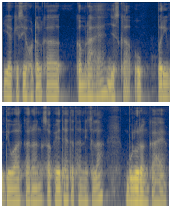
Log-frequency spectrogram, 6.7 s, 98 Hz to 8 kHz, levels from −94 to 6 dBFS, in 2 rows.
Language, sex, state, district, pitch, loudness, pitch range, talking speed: Hindi, male, Jharkhand, Deoghar, 110 Hz, -21 LUFS, 105-110 Hz, 170 wpm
